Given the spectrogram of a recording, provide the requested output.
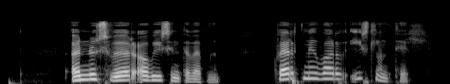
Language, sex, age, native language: Icelandic, female, 40-49, Icelandic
